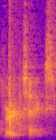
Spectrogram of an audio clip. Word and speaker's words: Vertx: by a company called vertex V er T X no II in between the T and the X they spell their own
